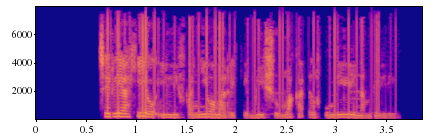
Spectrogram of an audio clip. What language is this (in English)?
Swahili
